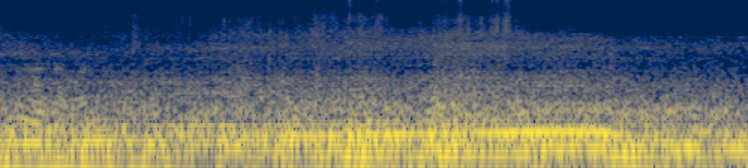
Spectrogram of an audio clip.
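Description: Engine and road noise heard from inside the cabin of a moving GAZ Next minibus. The engine's low drone climbs in pitch from about two seconds in and falls away near the end.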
